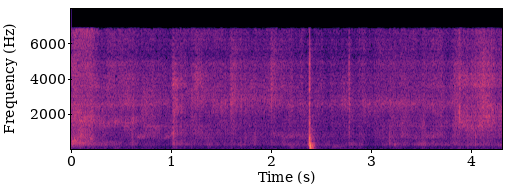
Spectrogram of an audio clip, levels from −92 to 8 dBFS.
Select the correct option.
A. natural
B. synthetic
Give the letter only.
B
